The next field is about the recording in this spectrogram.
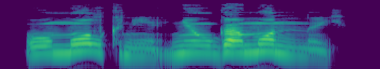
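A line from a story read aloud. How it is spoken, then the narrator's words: Menacing command. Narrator (Russian): Уже грозно велел ему Братмир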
